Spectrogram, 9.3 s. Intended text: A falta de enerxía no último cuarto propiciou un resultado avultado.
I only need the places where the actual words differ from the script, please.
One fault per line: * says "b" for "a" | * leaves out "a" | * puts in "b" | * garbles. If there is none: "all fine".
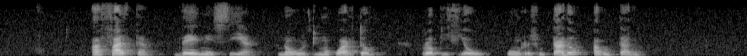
all fine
